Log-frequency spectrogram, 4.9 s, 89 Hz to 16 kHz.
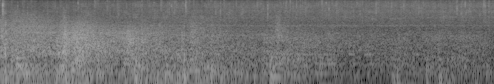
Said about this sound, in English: It began to rain in December 1849 and continued without cease for weeks on end.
